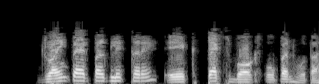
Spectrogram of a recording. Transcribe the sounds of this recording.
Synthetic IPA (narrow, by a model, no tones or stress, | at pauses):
ɖɾɔːɪ̃ŋɡ̚pɛːɖ̚pɐɾklɪkːəɾẽeːkʈɛksbɔːksoːpənɦoːt̪a̰ɦ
